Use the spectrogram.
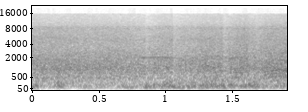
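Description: Steady wind buffeting the microphone on an outdoor disc golf course during a women's tournament round, a constant low rumbling roar with no distinct gusts or breaks and no talk over it.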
